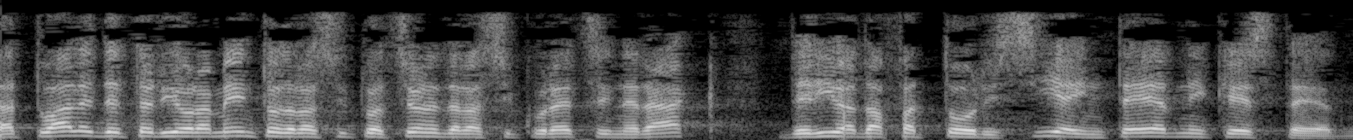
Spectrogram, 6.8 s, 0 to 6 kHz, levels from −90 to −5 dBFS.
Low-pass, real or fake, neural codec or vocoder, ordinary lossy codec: 5.4 kHz; real; none; MP3, 32 kbps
